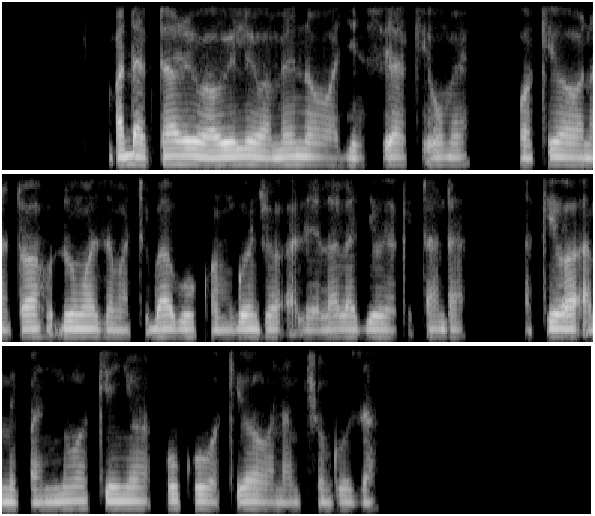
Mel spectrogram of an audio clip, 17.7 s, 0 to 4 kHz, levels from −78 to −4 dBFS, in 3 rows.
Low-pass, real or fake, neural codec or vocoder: 3.6 kHz; fake; codec, 44.1 kHz, 7.8 kbps, DAC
